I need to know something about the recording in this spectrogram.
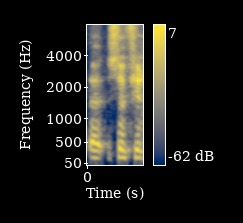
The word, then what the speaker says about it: Sophie: little brief introduction about who sophia is that's how you pronounce your name in french but you can say uh sophie risto huber that's the uh accepted pronunciation in english and even in german for that matter she was born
